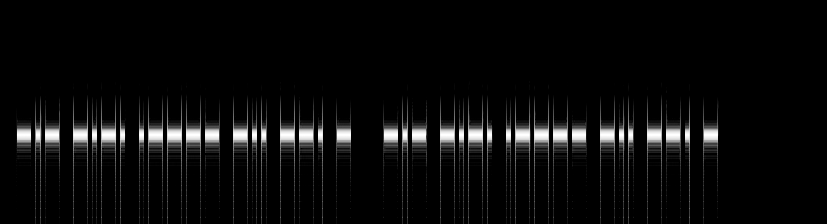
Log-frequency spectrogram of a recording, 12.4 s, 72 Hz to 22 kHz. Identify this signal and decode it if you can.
Morse code, heard as a keyed tone, about 17 wpm, 700 Hz. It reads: KC1DGT KC1DGT
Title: USA Call Signs Repeated 3x 17wpm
